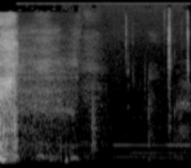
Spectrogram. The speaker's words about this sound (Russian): Я сейчас мы... продолжу чихать.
